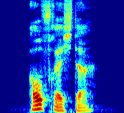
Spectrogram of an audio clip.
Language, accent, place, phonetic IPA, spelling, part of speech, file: German, Germany, Berlin, [ˈaʊ̯fˌʁɛçtɐ], aufrechter, adjective, De-aufrechter.ogg
- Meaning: 1. comparative degree of aufrecht 2. inflection of aufrecht: strong/mixed nominative masculine singular 3. inflection of aufrecht: strong genitive/dative feminine singular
